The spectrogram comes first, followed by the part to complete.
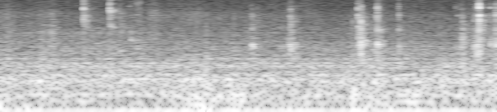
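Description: A couple of faint clicks from a computer keyboard, pressed to step through the presentation slides, about half a second in and again near the end, over a steady low electrical hum.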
